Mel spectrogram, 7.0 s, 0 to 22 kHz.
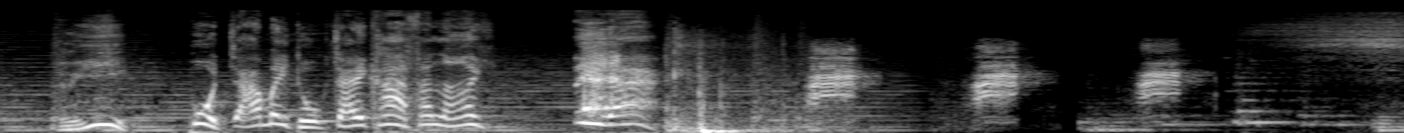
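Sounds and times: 
speech: 0:00.3 - 0:03.4
duck quacking: 0:04.0 - 0:06.1.

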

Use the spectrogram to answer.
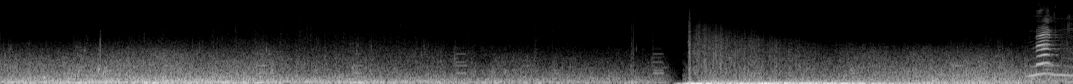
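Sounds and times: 
volcanic eruption blast with deep rumbling roar: 0:00.0 - 0:10.7
brief tonal voice-like sound: 0:10.3 - 0:10.7.

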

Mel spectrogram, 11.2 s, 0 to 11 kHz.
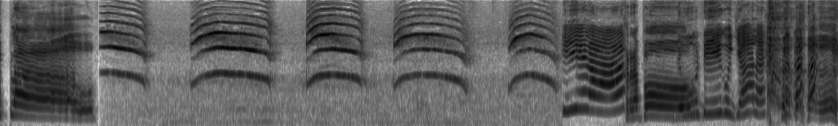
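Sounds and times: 
speech: 0:00.2 - 0:01.4, 0:08.3 - 0:11.1
real cat meowing loudly: 0:01.4 - 0:07.5
laughter: 0:10.2 - 0:11.1.

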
